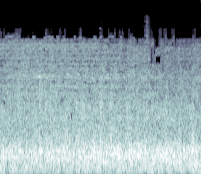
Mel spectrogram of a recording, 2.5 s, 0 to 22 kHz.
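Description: A train from the simulator Trainz 2019 rolls along as a steady, moderately loud rumbling drone with a continuous mechanical hum, alone and without talk.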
